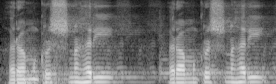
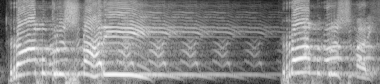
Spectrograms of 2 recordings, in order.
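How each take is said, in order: First: It is said in a low, deep voice. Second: It is said at the highest, loudest pitch.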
